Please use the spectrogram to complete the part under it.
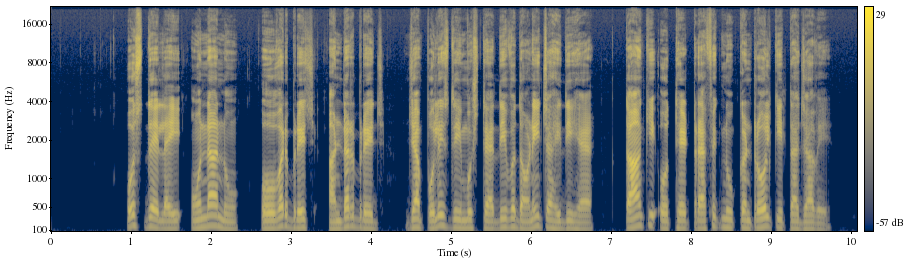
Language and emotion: Punjabi, neutral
